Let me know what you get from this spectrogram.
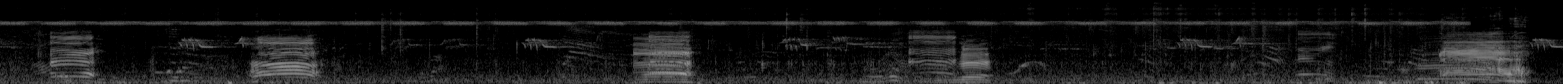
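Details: Afternoon herding of tame cows back to the barn: short and medium moos from several animals every couple of seconds, over a steady high insect-like whine throughout.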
